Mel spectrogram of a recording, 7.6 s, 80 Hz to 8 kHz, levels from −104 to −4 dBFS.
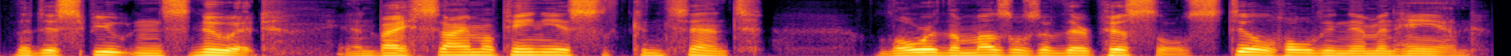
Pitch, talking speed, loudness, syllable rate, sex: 130 Hz, 145 wpm, -17 LUFS, 4.8 syllables/s, male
